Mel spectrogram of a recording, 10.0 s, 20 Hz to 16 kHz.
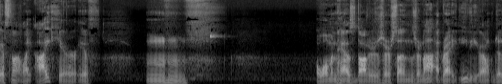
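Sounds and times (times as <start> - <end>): man murmuring: 2.9 - 4.1
short high-pitched beep: 4.2 - 4.6.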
